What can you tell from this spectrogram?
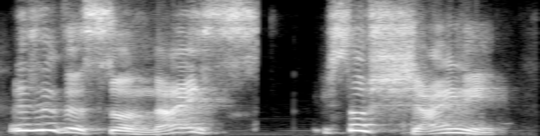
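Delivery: high, delighted gnome cooing; gnome cleric Corky. Acted. Gnome cleric admires Clemens's trinkets, high and delighted. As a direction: gush in a high, swooping character voice. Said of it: "Clemens, and says".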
